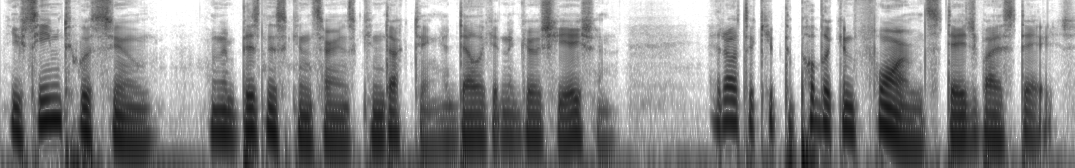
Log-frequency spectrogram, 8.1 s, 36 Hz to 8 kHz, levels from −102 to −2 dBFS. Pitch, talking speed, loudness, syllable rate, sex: 105 Hz, 170 wpm, -20 LUFS, 6.1 syllables/s, male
